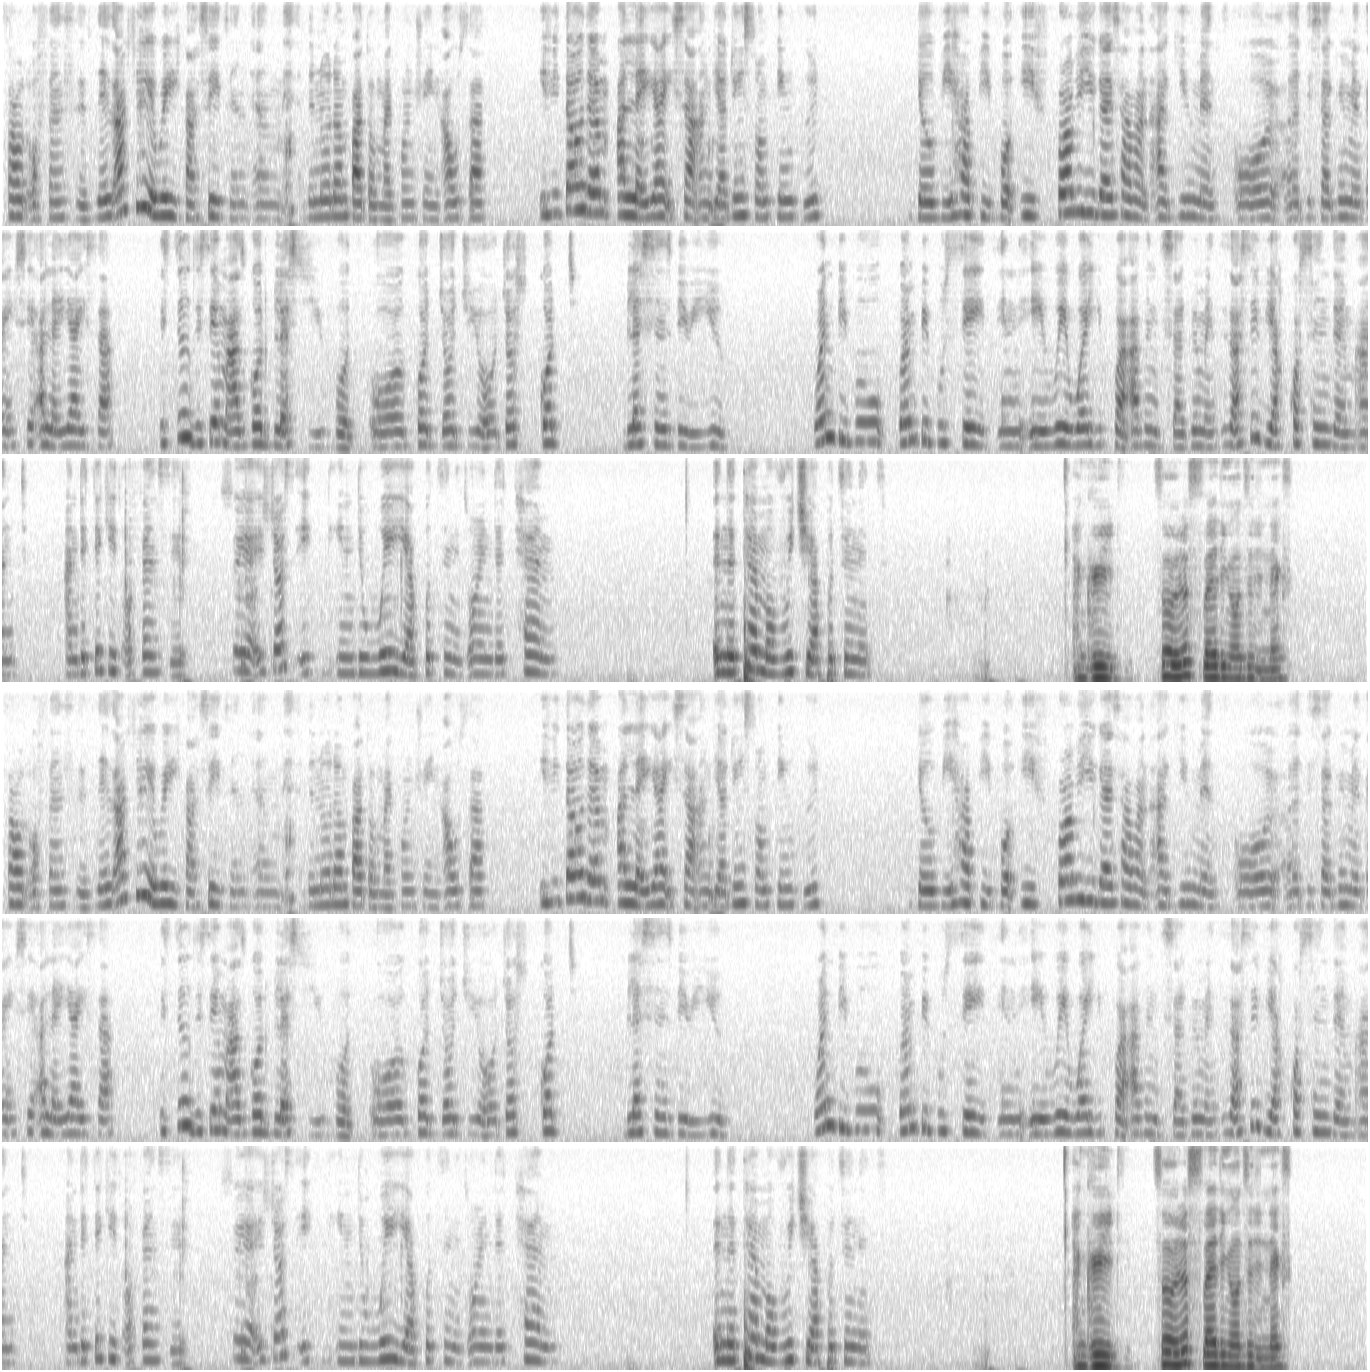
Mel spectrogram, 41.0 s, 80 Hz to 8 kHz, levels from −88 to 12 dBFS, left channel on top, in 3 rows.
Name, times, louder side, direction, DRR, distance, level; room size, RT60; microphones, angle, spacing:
voice 1, 0.0-4.8 5.4-8.2 9.2-14.8 15.4-19.2 19.9-20.9 21.8-27.5 27.9-29.2 29.5-32.9 34.4-36.0, left 3 dB, 30° left, 0.5 m, -35 dB
voice 2, 38.0-38.5 38.9-40.2, right 1 dB, 70° right, 0.6 m, -21 dB
3.2 x 2.1 x 2.3 m
head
